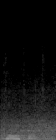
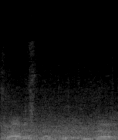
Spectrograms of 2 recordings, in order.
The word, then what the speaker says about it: Goebel: You're mispronouncing number 16 and number 1's last names. Oh, okay. Their names are Goebel. Oh. Yeah, you call them Gobble.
